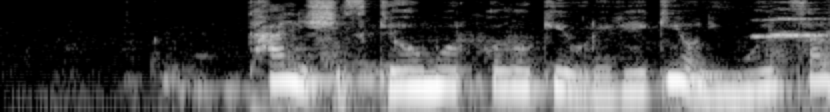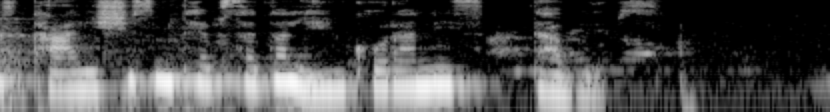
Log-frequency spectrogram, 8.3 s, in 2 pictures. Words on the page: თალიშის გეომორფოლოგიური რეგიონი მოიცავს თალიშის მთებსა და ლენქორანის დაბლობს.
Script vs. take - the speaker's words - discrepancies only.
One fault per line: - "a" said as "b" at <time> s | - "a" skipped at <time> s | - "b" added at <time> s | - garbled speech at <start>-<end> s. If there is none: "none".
none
